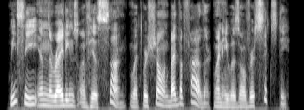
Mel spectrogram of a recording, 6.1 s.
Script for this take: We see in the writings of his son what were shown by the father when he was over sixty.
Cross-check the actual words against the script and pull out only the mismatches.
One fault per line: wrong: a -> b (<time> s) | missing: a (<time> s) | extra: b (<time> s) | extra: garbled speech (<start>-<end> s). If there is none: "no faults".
no faults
